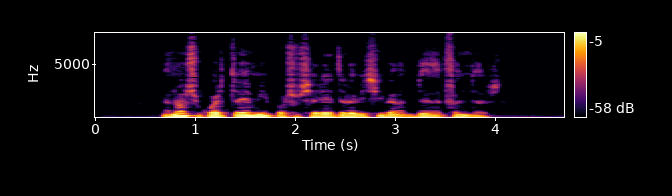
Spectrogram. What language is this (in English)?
Spanish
